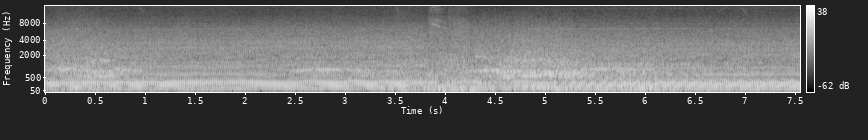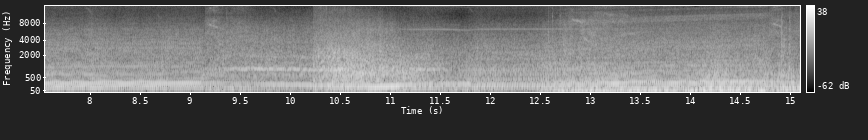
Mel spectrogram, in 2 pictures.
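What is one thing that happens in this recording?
A racing car engine roars at high revs, dropping in pitch through a turn and climbing again.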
